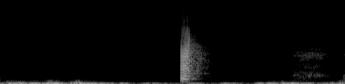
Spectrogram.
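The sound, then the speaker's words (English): A single short, buzzy fart noise with a fake, put-on quality bursts out loudly, then fades into a low background rumble with a faint squeaky blip afterward. “Sounded like a fake fart.”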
